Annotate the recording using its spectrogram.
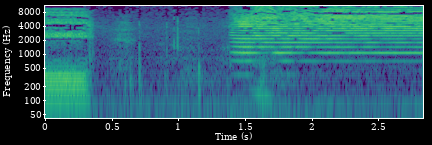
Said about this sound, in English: That's the air horn. Oh, wait. That's the air horn. That's a little loud. That one's cool. I like that.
